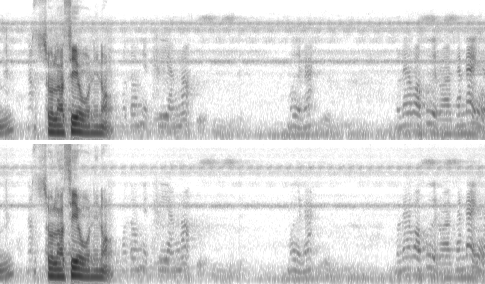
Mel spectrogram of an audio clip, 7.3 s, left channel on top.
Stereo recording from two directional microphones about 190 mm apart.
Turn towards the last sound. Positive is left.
turn(degrees=-40)  # may be behind; listen again after turning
